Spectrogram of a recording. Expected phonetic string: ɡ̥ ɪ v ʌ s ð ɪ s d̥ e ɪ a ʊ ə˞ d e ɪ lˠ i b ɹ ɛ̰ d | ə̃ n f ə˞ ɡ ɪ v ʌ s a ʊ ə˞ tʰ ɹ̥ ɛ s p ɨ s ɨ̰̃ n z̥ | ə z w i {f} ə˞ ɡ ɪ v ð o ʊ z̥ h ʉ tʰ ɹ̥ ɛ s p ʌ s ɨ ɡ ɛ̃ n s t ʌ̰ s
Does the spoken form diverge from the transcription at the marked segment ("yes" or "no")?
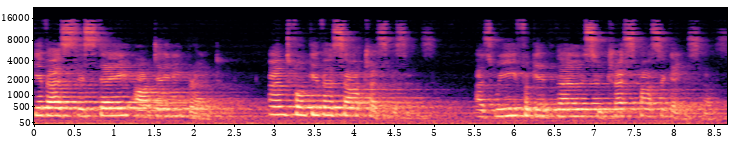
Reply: no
